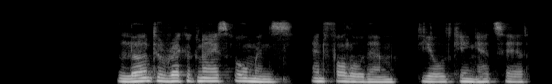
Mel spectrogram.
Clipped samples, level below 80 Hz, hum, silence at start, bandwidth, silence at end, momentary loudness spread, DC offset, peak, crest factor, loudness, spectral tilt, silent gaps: under 0.1%; -60 dBFS; none; 1.2 s; 7.8 kHz; 0.25 s; 10 LU; under 0.1%; -8 dBFS; 16 dB; -24 LUFS; -7 dB/octave; none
